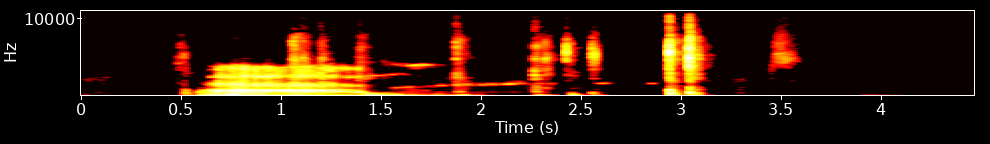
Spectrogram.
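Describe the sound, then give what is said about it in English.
A few sparse, separate clicks of a computer keyboard as an address is typed in, each sharp and quiet, coming after a short, louder rustling noise. “So I can type in an address here.”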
